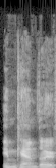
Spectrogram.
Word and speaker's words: Imcando: So I paid Romano for his services and received the best hammer in the game, the Imcandu hammer. Unless you're not into having fun and want to pronounce it Imcando for some reason.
